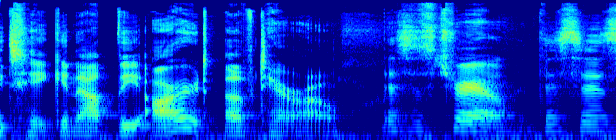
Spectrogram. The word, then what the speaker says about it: tarot: this is even better we are looking at tarot or as David pronounced it terot yes you I've noticed a few people pronounce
